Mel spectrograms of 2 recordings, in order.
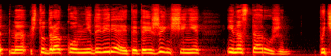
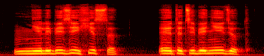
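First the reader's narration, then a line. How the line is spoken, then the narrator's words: Grim smirking remark. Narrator (Russian): мрачно усмехнувшись, заметил Велор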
